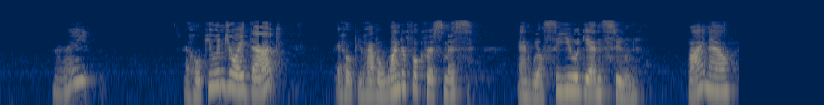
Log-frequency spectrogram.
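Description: A woman speaks calmly, close to the microphone.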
